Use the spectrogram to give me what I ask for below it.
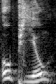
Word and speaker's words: Hopiho: Il s'appelle Opio. Ça s'écrit H-O-P-I-H-O.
